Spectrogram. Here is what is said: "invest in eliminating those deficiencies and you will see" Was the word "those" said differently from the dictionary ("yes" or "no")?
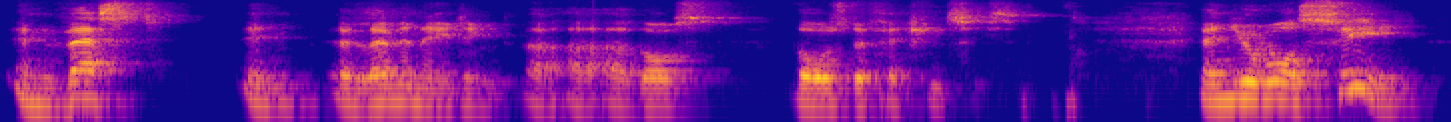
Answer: no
